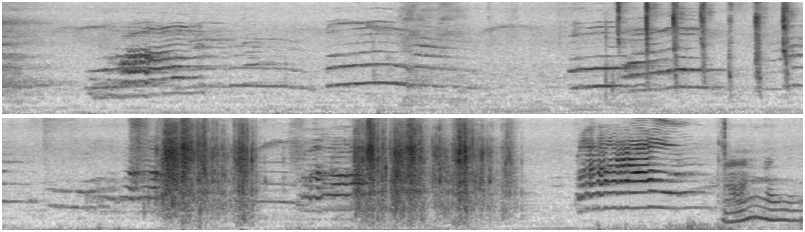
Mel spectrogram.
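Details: Rescue cats being fed at a shelter colony of over thirty: a series of wavering, insistent meows from several cats, with clicking, rustling and handling noise in the middle and a woman's voice.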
